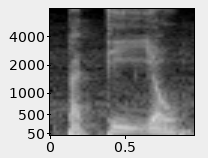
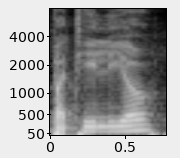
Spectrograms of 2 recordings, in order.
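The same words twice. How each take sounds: First: The double L is said as a Y sound. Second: The double L is said as a clear L. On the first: "double L is ya ... would be it in Spanish" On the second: "you're supposed to be like tilo"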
